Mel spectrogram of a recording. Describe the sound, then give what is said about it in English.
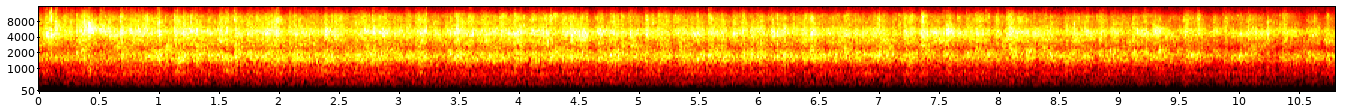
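Steady, dense applause from an audience after a talk, given for the speaker and the People's Mosquito, a continuous crackle of many clapping hands at an even loudness for about ten seconds, with no voices over it. “Big hand for Alan, please, and the People's Mosquito.”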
